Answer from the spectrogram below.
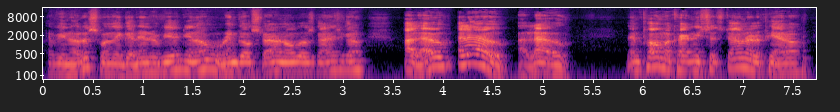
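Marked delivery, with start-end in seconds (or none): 3.6-5.3 Hello said as "ello", the H left off, slow; dropped H. Retold or imitated. Mocking how the Beatles greet interviewers, H dropped. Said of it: "they do not pronounce the letter H".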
